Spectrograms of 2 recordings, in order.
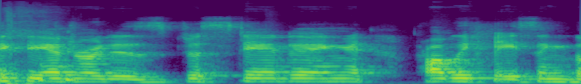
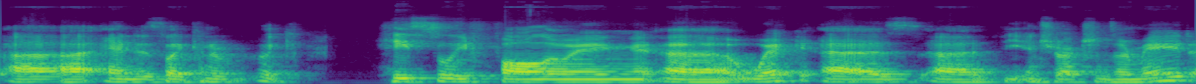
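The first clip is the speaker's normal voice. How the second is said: normal talking voice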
